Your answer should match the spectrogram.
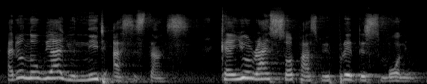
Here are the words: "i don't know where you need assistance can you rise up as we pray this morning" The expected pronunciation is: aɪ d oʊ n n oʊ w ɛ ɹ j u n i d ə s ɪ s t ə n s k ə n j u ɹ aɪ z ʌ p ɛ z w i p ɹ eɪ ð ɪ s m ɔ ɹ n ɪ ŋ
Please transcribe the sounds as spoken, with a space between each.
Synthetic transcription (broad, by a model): aɪ d oʊ n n oʊ w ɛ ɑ j u n i d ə s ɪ s t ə n s k ə n j u ɹ aɪ s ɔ p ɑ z w i p ɹ eɪ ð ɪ s m ɔ n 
